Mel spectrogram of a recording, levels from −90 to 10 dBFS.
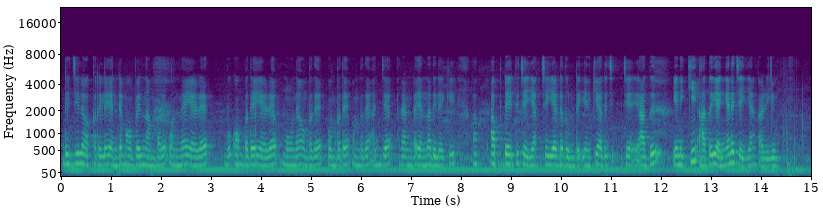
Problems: none marked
